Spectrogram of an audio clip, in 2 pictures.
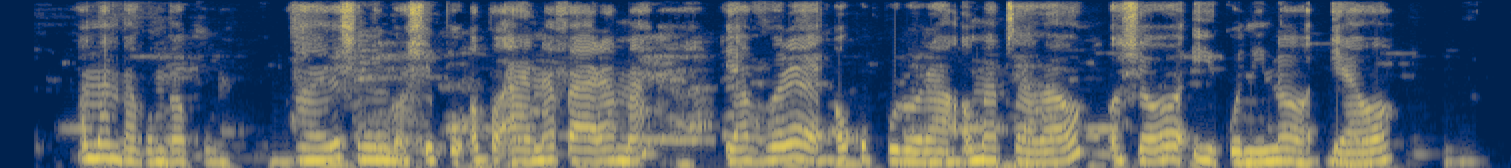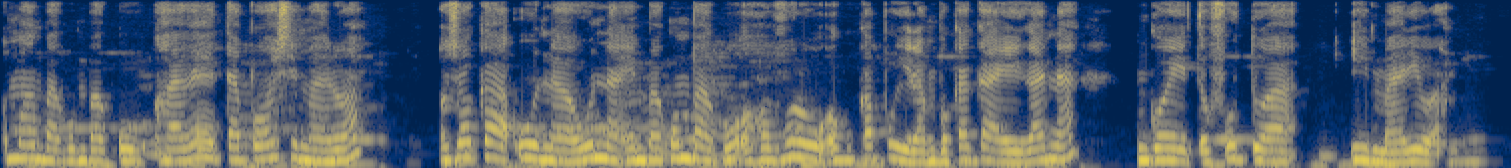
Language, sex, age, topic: Oshiwambo, female, 18-24, agriculture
